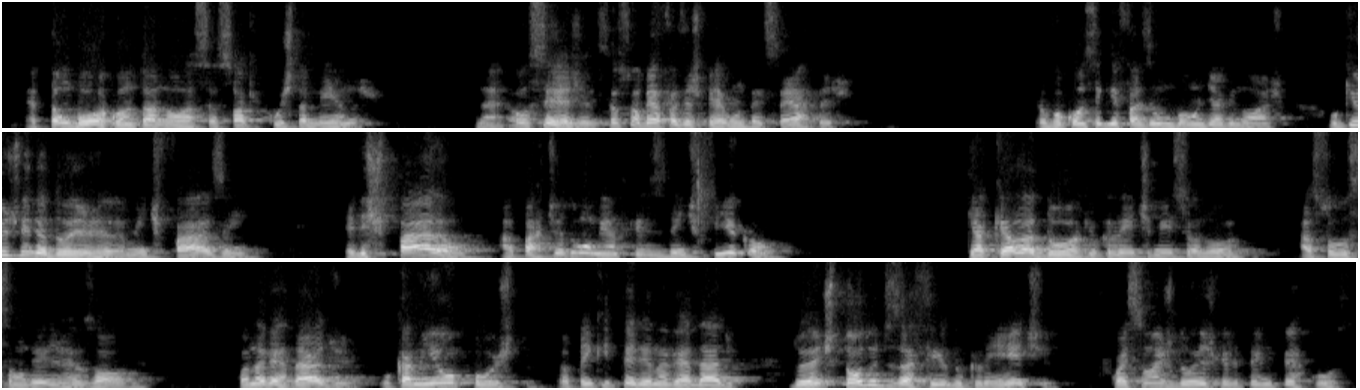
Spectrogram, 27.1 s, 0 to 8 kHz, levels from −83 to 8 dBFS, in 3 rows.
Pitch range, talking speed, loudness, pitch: 130-165 Hz, 180 wpm, -18 LUFS, 150 Hz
